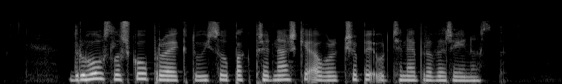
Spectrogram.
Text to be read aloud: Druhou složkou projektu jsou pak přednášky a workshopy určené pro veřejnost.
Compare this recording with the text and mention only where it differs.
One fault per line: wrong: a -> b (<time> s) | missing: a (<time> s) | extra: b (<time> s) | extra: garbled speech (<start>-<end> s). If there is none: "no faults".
no faults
